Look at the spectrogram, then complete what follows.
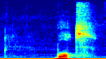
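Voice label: "bot", Dutch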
